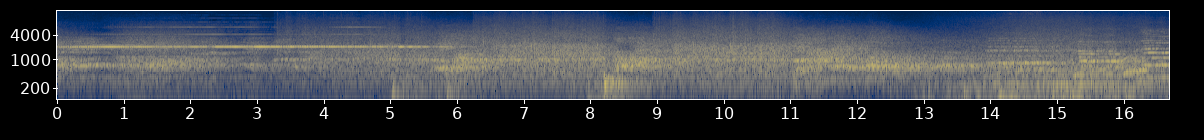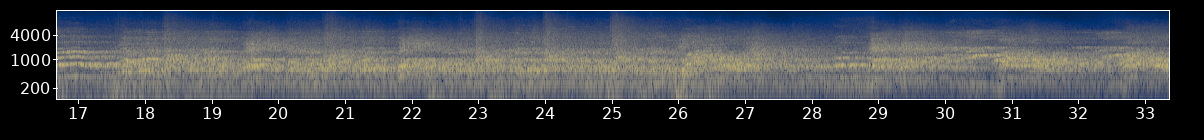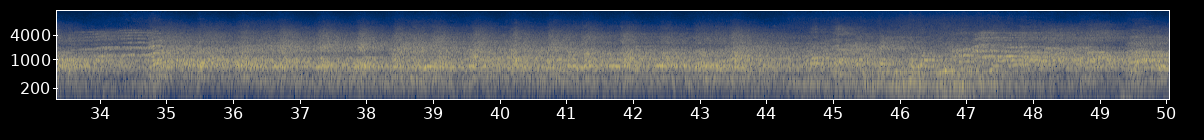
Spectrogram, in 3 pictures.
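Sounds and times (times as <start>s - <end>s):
crowd shouting and chanting: 0.0s - 50.0s.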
